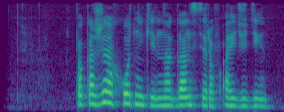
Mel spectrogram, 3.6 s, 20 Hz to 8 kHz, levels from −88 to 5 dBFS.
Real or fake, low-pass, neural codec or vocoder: fake; 7.2 kHz; autoencoder, 48 kHz, 128 numbers a frame, DAC-VAE, trained on Japanese speech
